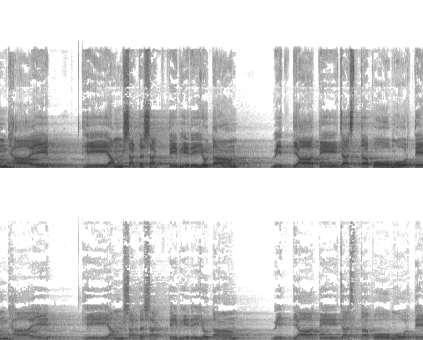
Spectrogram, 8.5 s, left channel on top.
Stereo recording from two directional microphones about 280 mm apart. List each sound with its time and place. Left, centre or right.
0.0 s mantra: left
